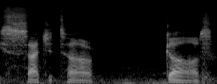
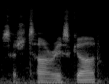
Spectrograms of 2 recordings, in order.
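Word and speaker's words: Sagittarum Guard: jumping around a bit too much but the sagitar guard I'm getting that name wrong Sagittarius guard the um the shooty guys their gun which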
